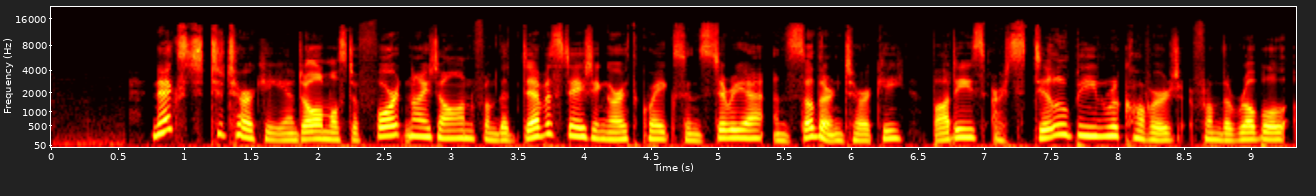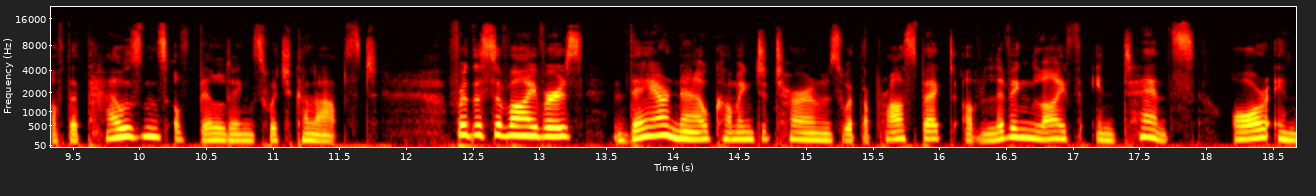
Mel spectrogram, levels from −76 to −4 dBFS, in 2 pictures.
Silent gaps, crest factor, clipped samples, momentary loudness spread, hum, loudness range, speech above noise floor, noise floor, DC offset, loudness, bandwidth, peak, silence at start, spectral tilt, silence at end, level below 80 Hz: none; 20 dB; under 0.1%; 10 LU; none; 5 LU; 28 dB; -51 dBFS; under 0.1%; -23 LUFS; 15 kHz; -4 dBFS; 0.75 s; -4.5 dB/octave; 0 s; -50 dBFS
